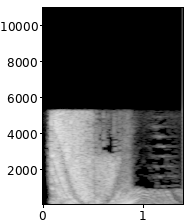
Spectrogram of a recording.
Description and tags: The shockwave following a bomb hitting you.
bang, bomb, boom, explosion, nuclear, nuke, shockwave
